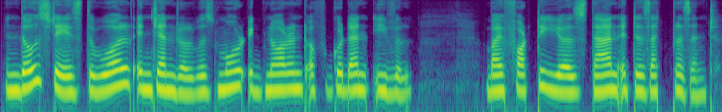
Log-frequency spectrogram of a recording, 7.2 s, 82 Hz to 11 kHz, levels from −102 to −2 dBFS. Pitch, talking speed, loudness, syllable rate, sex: 215 Hz, 185 wpm, -16 LUFS, 4.8 syllables/s, female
